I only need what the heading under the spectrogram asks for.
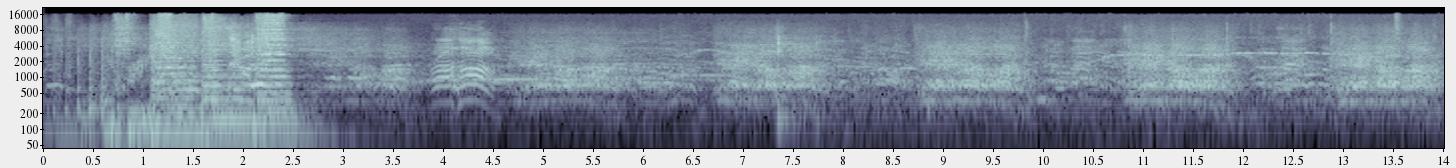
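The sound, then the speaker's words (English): A loud burst of band music cuts off, then a large concert crowd chants together in rising and falling waves, voices swelling and repeating the phrase "it ain't over" over and over. “He needed the crowd chanting, it ain't over, to use in editing later.”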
